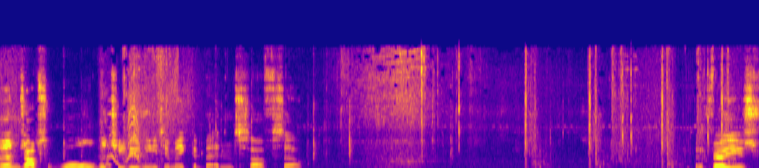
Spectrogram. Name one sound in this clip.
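An axe chops into a tree trunk with dull knocks.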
